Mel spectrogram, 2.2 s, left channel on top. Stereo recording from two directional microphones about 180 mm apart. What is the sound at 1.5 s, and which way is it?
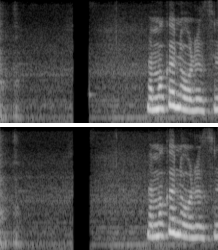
Speech, 25° left (ahead or behind).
